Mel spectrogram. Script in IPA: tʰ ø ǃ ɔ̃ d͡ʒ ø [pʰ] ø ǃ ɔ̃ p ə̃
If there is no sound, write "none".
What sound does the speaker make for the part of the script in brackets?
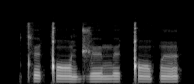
m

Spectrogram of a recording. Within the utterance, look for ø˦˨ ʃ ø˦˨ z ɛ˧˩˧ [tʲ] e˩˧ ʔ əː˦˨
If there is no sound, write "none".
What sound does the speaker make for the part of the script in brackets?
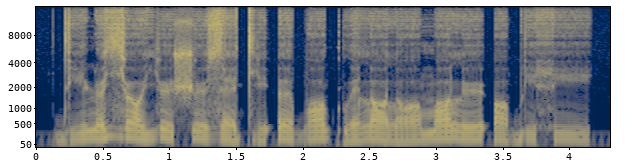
tʲ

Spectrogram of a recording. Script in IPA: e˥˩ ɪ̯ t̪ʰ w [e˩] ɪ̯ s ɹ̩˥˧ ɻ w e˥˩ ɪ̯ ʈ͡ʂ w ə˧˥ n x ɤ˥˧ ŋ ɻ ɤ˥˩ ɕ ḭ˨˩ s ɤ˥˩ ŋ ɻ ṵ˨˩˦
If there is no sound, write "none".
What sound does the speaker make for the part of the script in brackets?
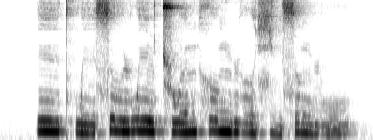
e˩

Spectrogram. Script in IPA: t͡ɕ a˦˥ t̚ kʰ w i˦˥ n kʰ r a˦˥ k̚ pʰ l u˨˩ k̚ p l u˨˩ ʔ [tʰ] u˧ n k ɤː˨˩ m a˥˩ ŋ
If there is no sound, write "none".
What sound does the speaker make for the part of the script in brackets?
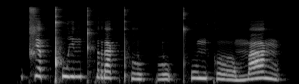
tʰ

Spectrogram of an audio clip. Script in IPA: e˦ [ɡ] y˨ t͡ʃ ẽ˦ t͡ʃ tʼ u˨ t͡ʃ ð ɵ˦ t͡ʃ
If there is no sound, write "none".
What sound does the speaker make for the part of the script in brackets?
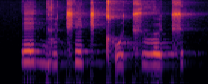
ɡ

